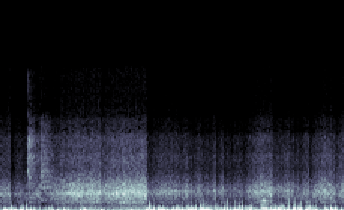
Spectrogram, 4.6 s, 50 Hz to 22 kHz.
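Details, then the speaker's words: Old-style KDK wall fan after capacitor replacement, running on speed 1: even, steady whir with soft low hum and no rattle, scrape or ticking; smooth and quiet, the noise is gone. "Okay, ayos na tong si KDK. Wala lang sabitan dahil wall fan. Number 1. Wala nang ingay. Oh, suabe na."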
